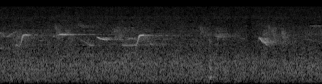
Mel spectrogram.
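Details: Oriental magpie-robin singing in Ubon Ratchathani, Thailand, on 3 February 2023, recorded with a Nikon P1000: short, thin whistled notes, some sliding, spaced irregularly over a steady hiss of background noise.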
